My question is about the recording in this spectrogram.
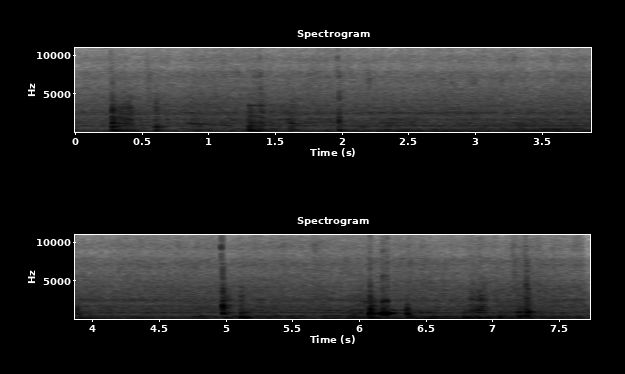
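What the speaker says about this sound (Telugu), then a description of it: "చూసారండి, బాగా డీప్ ఫ్రై అయిపోతున్నాయి." Sweet potato pieces deep frying in hot oil, a steady sizzling bubble with occasional stirring clicks and scrapes, loud and close with no talking.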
